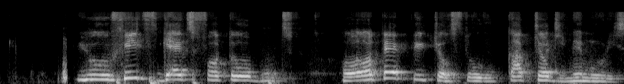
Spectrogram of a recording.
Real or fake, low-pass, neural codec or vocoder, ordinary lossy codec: fake; 10.8 kHz; codec, 24 kHz, 3 kbps, HILCodec; Opus, 16 kbps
